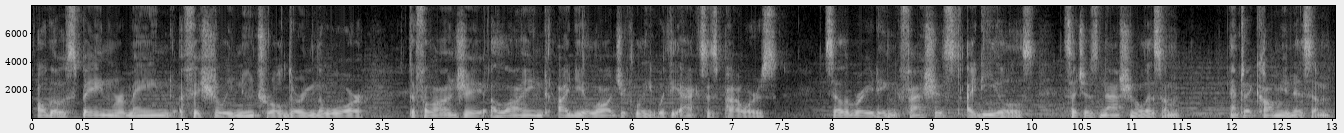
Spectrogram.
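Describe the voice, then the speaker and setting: A man's voice: deep voice, a little slow, faint music behind. A man reading scripted historical narration as a documentary narrator.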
